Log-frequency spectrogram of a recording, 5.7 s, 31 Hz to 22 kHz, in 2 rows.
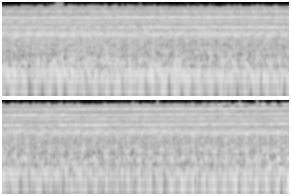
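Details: Hotpoint WMA46 washing machine on fast wash spin: fast spin with steady whir and rough irregular low knocking about three a second; knocking during spin, cause unknown.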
